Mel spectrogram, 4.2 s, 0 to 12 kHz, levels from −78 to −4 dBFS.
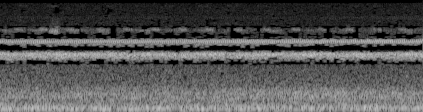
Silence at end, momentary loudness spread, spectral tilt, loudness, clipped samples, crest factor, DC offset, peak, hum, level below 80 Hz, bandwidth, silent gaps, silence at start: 0 s; 1 LU; -4 dB/octave; -21 LUFS; under 0.1%; 14 dB; under 0.1%; -10 dBFS; none; -36 dBFS; 11.5 kHz; none; 0 s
